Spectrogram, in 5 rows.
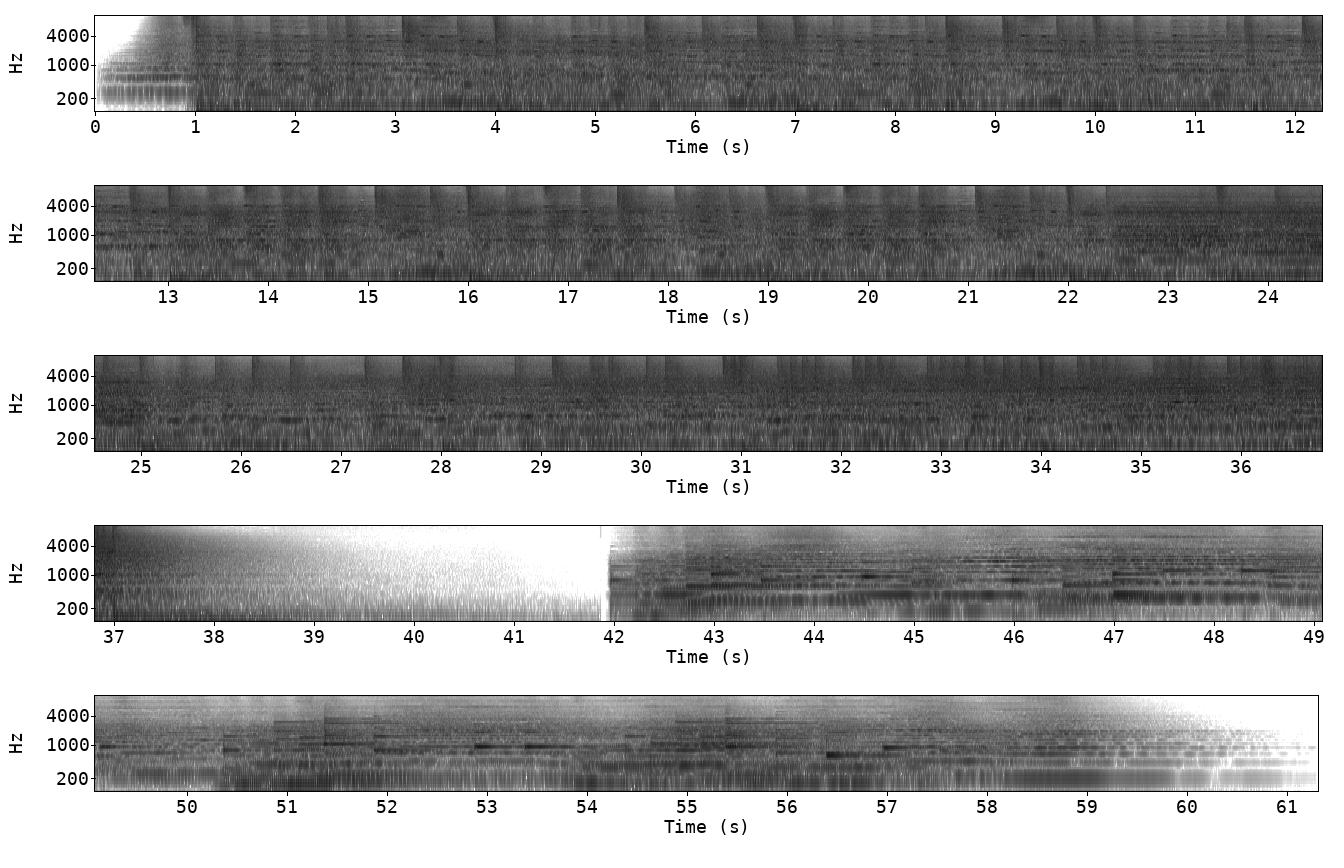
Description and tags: Genre: Epic Orchestra.
Track: 69/100
Sketched composition, not final.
